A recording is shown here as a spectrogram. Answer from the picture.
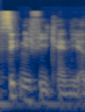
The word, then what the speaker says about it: Significandy: Äh, Significandy, also von Significant und dann halt noch mein Namen dahinter.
